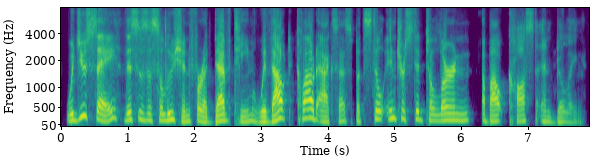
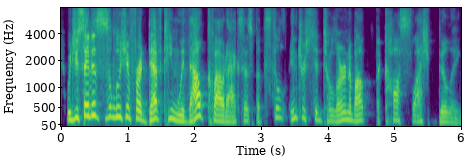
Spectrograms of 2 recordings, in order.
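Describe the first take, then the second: First: It is read slowly. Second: It is read at a normal pace.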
